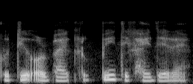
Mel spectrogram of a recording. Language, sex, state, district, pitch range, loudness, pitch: Hindi, female, Arunachal Pradesh, Papum Pare, 170-210 Hz, -18 LUFS, 190 Hz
